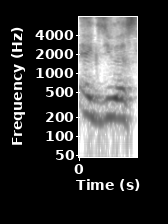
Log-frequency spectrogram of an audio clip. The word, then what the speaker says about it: Axios: So for the Node.js that you call the backend API, you have to use the Axios library.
